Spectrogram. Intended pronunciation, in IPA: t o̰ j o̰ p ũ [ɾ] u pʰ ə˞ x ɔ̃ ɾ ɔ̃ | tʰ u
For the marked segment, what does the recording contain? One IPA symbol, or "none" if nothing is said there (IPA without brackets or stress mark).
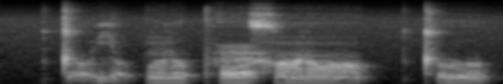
ɾ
